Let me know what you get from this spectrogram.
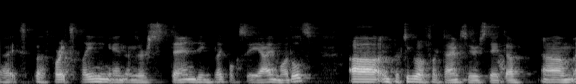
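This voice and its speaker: A man in his thirties with a Bosnian accent, explaining haltingly as a researcher on an online panel. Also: lowish voice, mellow. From Bosnia and Herzegovina. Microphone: headset on a video call. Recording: dull, roomy video-call audio.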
